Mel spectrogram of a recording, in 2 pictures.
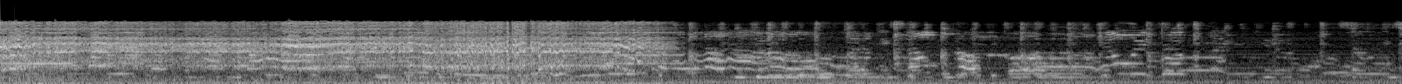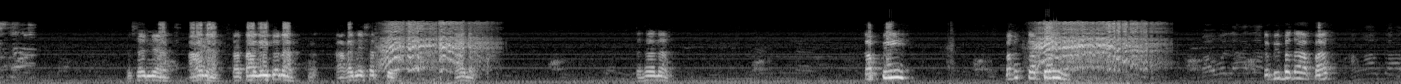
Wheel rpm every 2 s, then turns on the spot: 230, 230, 230, 80, 0, 0, 0, 0, 20, 50, 0, 0, 70, 0.
none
